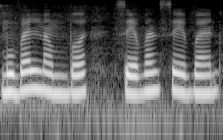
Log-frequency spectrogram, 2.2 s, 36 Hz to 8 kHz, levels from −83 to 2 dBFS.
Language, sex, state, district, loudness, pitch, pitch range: Hindi, female, Chhattisgarh, Sukma, -14 LUFS, 230 Hz, 220-245 Hz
